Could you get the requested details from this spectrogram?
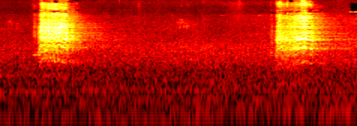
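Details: Blue-and-yellow macaw (Ara ararauna) recorded in nature: two harsh, raspy, broadband screams about three seconds apart, each lasting under half a second, over a steady background hiss.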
